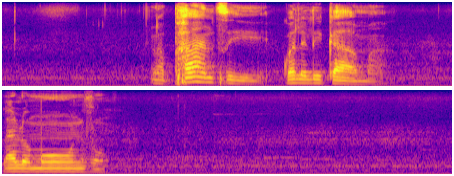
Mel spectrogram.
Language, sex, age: Swati, male, 20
